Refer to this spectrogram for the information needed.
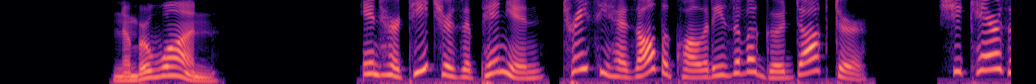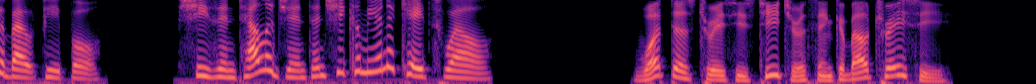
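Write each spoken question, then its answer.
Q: What does Tracy's teacher think about Tracy?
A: She thinks Tracy has all the qualities of a good doctor.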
